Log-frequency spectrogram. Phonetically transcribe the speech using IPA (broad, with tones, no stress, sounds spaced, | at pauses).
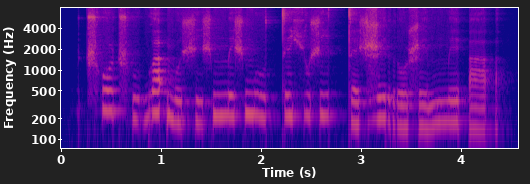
ʈ͡ʂʰ o˦ ʈ͡ʂʰ u˨ ɡʷ a˦ ʔ m ʊ˨ ʃ i˨ ʃ mː e˦ ʃ m u˦˨ tː ɪ˦ ç u˦ ʃ i˦ tː ɛ˨ ʃ ʐ ɪ˦ r o˨ ʂ e˨ mː e˦ ʔ a˨ ʔ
